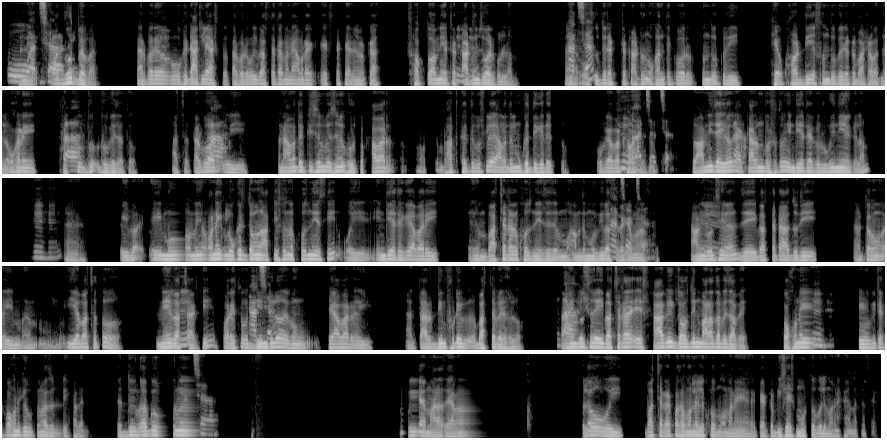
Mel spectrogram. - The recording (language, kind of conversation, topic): Bengali, unstructured, আপনি জীবনে কখন সবচেয়ে বেশি আনন্দ অনুভব করেছেন?
- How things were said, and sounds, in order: static; distorted speech; other background noise; unintelligible speech; "করে" said as "করি"; "বাঁধলাম" said as "বান্ধিলাম"; "অ-" said as "খাওয়ার"; unintelligible speech; unintelligible speech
